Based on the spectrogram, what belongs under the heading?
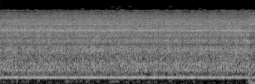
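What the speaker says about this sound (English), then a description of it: "so we keep drilling through this material, and we keep putting holes in it" Power drill boring holes through the casing of a partly burnt-out LED bulb: a steady, dense whirring grind that holds evenly close up for the whole stretch, with no talk over it.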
